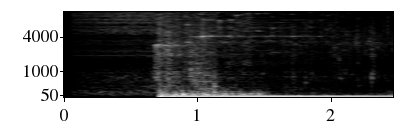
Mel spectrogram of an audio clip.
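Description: Produced radio transition sound effect: a swelling whoosh that hits a loud crash about two-thirds of a second in, with a long, deep bass boom that slowly fades.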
